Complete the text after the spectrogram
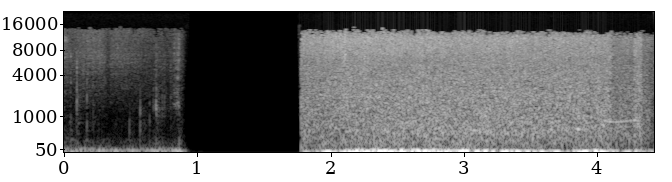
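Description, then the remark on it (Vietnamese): Surf rolls onto the Mân Thái fishing-boat beach in Sơn Trà district, Da Nang, Vietnam, early on the morning of the third day of Tết, in a steady, loud, hissing roar that fills the last few seconds, after a softer rustling open and a brief silence, as fishermen haul nets ashore. No voices are heard. “Từ sáng sớm mùng 3 Tết kỷ hợi, không khí tại bãi thuyền Mân Thái, quận Sơn Trà, thành phố Đà Nẵng khá nhộn nhịp.”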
